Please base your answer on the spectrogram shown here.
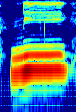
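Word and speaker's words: knee: नी, नाइफ, नॉट, नो, तो के common है, ये के साइलेंट होता है इन सब में, ये बात इसमें कॉमन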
